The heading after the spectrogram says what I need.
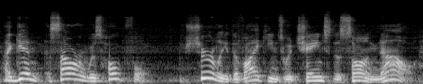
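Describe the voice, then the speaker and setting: A man's voice: on the high side, big pitch swings, normal speed, darkish tone, slightly rough, low-quality recording. A man with an American accent narrating a scripted news feature as a public radio reporter, in a storytelling manner.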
